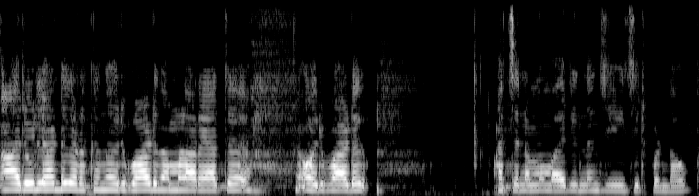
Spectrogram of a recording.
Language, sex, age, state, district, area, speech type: Malayalam, female, 30-45, Kerala, Kozhikode, urban, spontaneous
